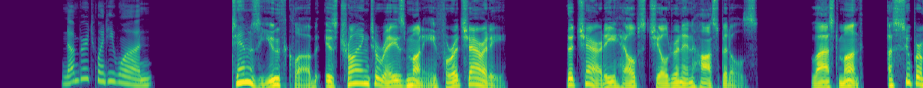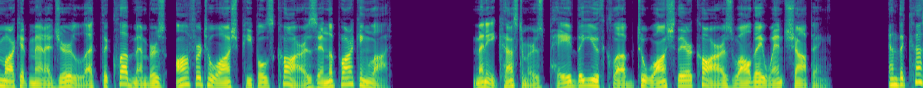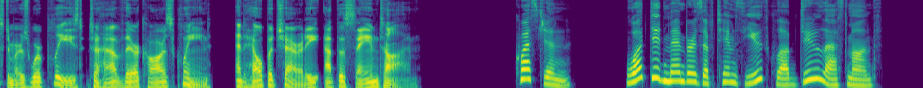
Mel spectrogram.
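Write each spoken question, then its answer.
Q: What did members of Tim's youth club do last month?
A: They washed people's cars in a supermarket parking lot for charity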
